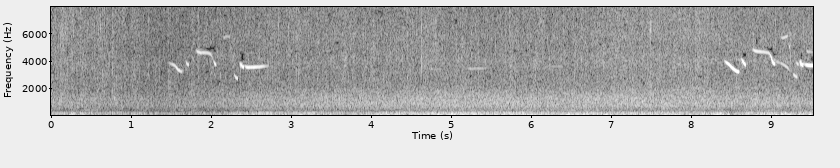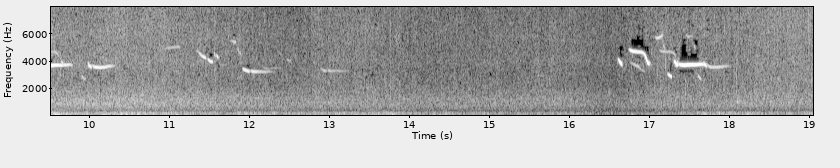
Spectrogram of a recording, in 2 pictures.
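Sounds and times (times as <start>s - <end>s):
outdoor background hiss: 0.0s - 19.0s
songbird chirping and whistling: 8.4s - 10.3s, 16.6s - 18.0s.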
